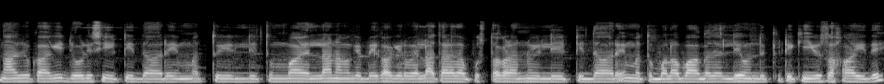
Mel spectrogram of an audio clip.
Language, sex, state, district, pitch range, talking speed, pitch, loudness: Kannada, male, Karnataka, Bangalore, 130-135 Hz, 140 wpm, 135 Hz, -15 LUFS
